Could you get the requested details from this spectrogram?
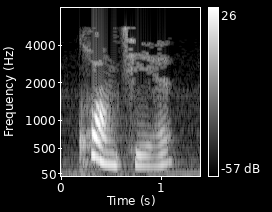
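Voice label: "况且", Mandarin Chinese; chinese flashcards; hsk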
